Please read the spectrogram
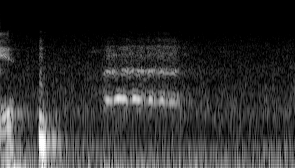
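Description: A sheep bleating once, a short wavering call about a second in, heard on an old film soundtrack with a steady background hiss.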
